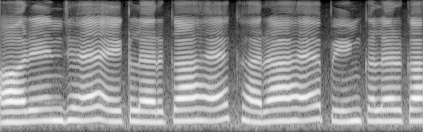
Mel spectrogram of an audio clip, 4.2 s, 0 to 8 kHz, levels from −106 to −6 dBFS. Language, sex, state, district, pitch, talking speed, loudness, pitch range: Hindi, female, Punjab, Fazilka, 255 Hz, 140 wpm, -14 LUFS, 250-270 Hz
